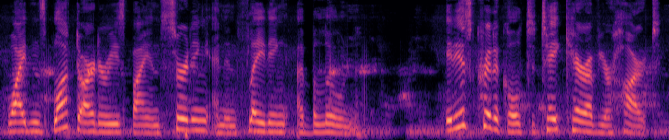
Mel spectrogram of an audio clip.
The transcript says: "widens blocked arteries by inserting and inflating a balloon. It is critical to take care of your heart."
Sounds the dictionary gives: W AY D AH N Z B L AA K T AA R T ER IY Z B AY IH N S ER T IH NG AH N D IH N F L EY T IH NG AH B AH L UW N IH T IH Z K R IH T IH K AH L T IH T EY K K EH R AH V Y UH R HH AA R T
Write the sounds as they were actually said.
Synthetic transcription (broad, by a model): W AY D N Z B L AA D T AA R T ER IY Z B AY IH N S ER T IH NG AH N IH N F L EY T IH NG AH B AH L UW N IH T IH Z K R IH T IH K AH L T IH T EY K K EH R AH V Y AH R HH AA R T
